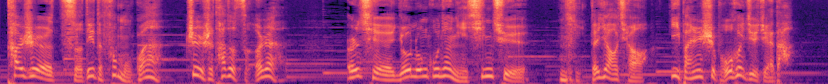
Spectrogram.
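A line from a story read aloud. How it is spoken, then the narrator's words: Slight laugh. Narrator (Chinese): 朱熹笑了一下，说道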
